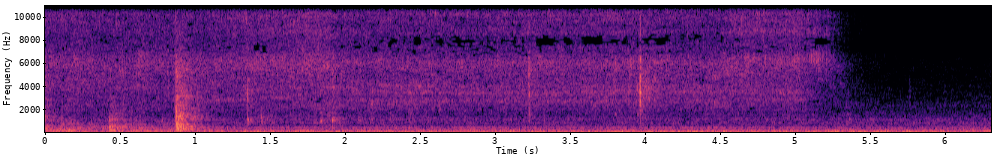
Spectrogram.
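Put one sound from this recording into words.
Water runs from a tap onto hands.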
